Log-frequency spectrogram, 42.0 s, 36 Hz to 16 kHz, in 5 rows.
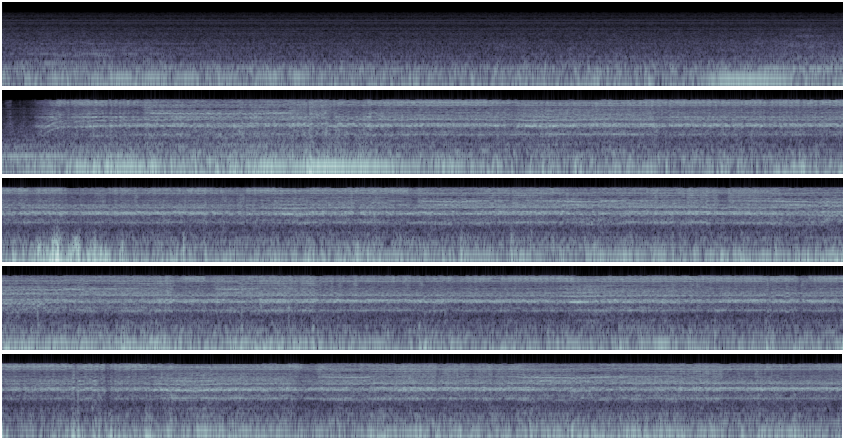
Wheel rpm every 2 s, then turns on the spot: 0, 0, 0, 0, 90, 160, 160, 170, 170, 170, 160, 170, 160, 170, 170, 170, 170, 160, 160, 160, 170.
none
